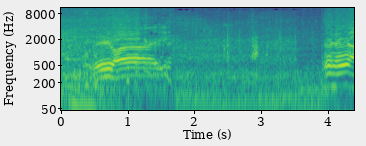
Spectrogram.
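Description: A person's drawn-out vocal sound over a loud low rumble and hiss, which drop away about a second and a half in, leaving a steadier, quieter hum.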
